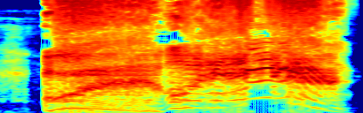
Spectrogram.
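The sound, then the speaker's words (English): A loud monster-like growl made by a human voice, a rough, strained exhaled vocal roar sustained for over two seconds with brief breaks, sounding like a creature snarl. “So inhaling doesn't hurt your cords as much as an exhale sound?”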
